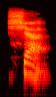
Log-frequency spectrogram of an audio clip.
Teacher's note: mengucapkan huruf Sya dengan memajukan bibir sya sya seperti itu padahal huruf Sya tempat keluarnya adalah di tengah tengah lidah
